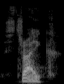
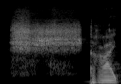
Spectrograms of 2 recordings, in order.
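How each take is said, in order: First: It begins with a plain s sound. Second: It begins with an sh sound.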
